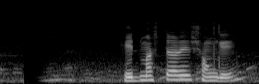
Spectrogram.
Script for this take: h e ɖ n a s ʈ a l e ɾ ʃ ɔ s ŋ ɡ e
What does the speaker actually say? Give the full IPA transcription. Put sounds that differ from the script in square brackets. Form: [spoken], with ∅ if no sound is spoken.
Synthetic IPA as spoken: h e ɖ [m] a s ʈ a [ɾ] e ɾ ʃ ɔ [∅] ŋ ɡ e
